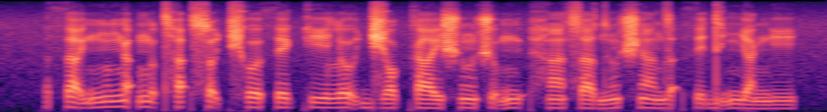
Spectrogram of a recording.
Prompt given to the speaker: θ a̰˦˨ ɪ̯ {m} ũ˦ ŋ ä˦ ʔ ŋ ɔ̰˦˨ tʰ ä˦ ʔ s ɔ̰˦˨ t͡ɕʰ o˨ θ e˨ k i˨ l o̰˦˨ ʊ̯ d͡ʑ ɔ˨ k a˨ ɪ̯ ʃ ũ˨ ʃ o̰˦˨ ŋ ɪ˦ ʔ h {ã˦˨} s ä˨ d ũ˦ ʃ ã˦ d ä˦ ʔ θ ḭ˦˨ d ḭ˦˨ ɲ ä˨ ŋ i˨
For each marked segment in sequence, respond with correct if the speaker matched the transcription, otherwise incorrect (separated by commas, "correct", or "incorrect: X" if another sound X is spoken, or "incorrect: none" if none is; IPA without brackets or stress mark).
incorrect: ŋ, incorrect: ã˨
